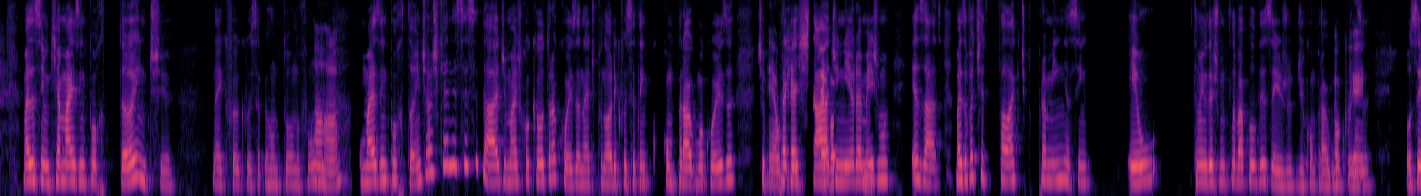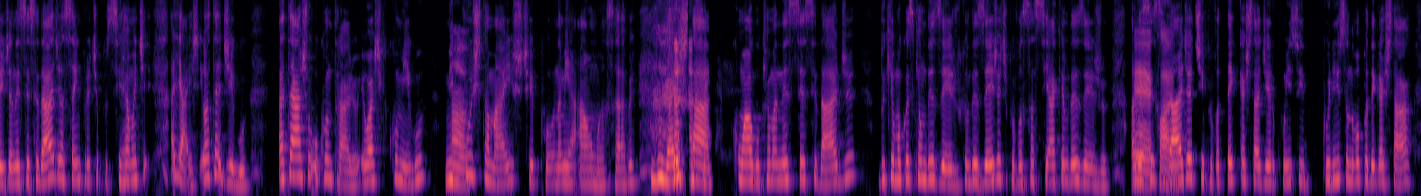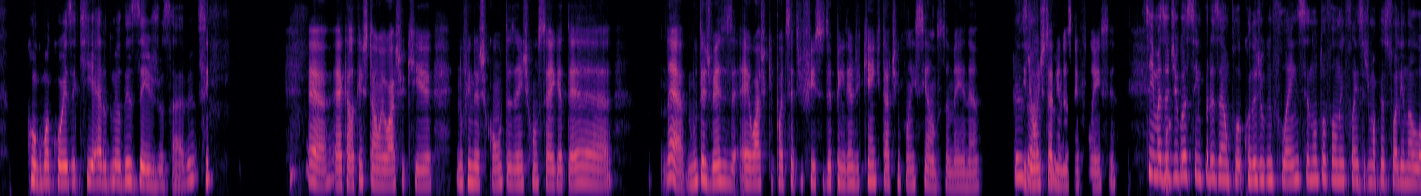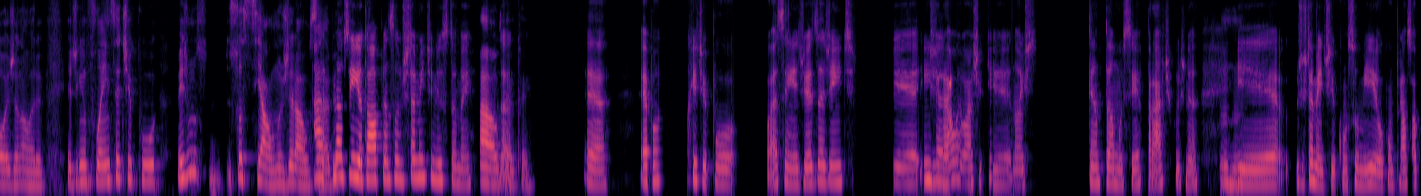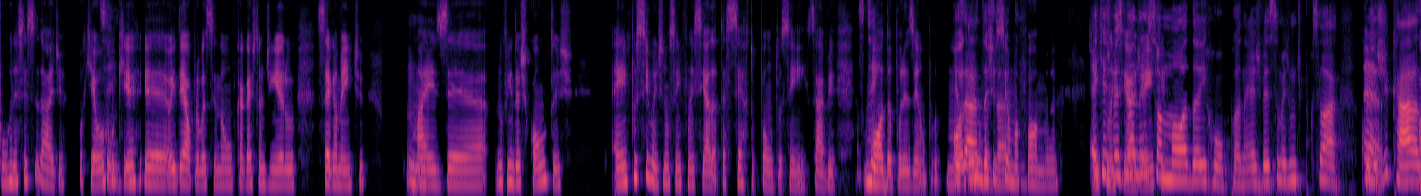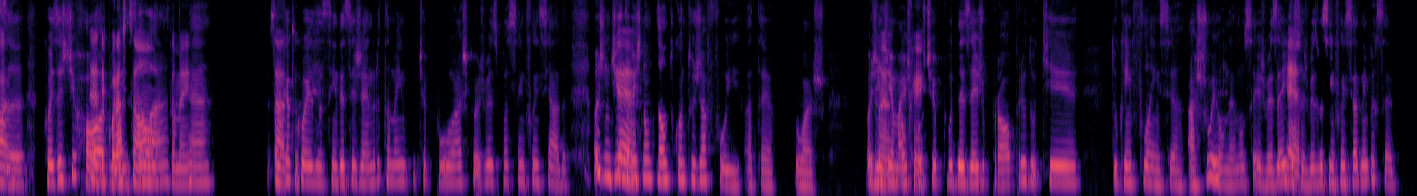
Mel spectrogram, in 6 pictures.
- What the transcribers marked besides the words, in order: laugh; chuckle
- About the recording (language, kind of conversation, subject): Portuguese, unstructured, Como você se sente quando alguém tenta te convencer a gastar mais?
